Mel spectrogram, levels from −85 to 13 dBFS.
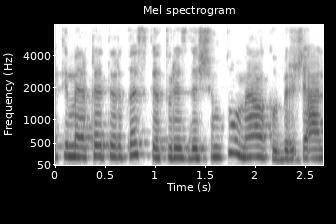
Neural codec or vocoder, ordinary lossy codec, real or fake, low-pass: codec, 16 kHz, 8 kbps, FunCodec, trained on LibriTTS, 25 frames a second; Opus, 64 kbps; fake; 7.2 kHz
